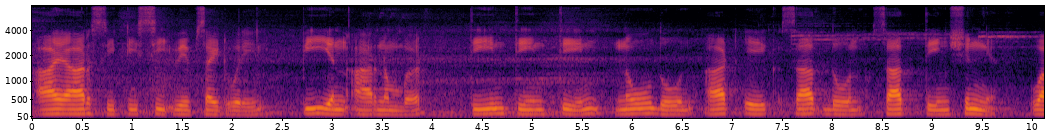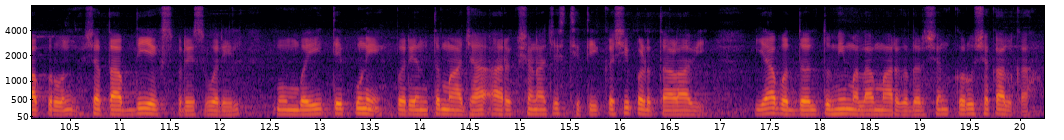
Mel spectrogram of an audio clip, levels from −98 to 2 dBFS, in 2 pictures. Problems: constant background noise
